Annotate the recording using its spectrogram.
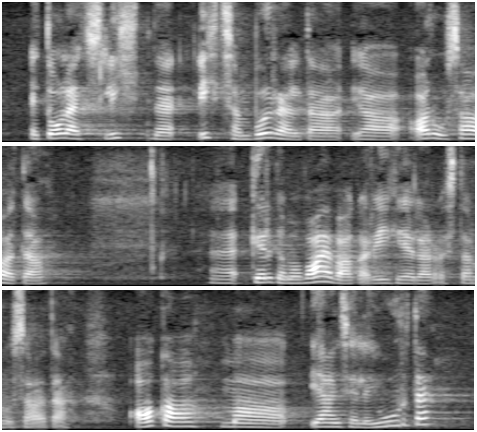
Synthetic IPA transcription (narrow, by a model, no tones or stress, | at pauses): e̞t̪ːo̞lɛksliht̪neliht̪sɑmvɤːreld̪̥ɑjɑɑ̰ɾusɑːd̪̥ɑ | ke̞rɡ̥e̞mɑvɑe̞vɑɡ̥ɑ̰ɾiːɡ̥ie̞ːlɑrve̞̰st̪ɑɾusɑ̰ːd̪̥ɑ̰ɑɡ̥ɑmɑjæːnse̞lːejuːrd̪̥e̞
